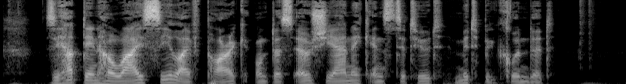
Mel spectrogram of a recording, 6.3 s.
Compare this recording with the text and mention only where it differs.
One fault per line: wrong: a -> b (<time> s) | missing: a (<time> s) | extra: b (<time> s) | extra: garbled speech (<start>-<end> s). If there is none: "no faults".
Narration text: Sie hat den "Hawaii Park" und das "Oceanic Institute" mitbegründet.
extra: Sea Life (1.4 s)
